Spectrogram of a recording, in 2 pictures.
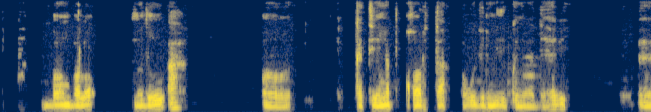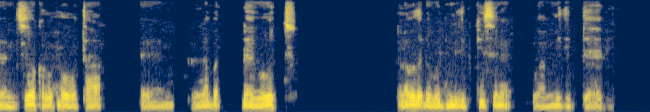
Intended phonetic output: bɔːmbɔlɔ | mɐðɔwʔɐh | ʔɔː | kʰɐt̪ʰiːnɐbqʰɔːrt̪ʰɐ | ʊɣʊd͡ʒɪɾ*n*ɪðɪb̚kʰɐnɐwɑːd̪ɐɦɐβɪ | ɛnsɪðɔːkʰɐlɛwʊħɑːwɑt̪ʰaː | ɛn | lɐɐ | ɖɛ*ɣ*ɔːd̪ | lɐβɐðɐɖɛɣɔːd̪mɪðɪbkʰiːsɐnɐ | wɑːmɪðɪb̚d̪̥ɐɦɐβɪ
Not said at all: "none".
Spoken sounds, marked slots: m, ɣ

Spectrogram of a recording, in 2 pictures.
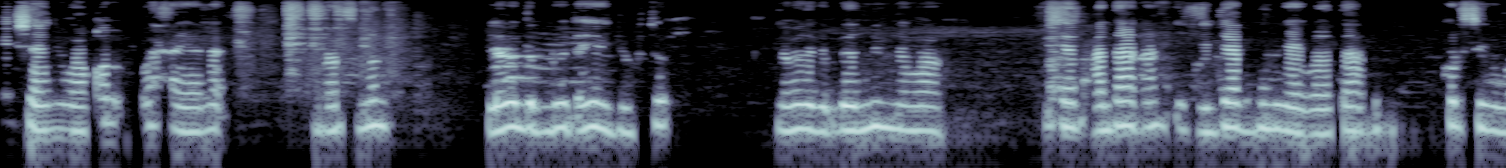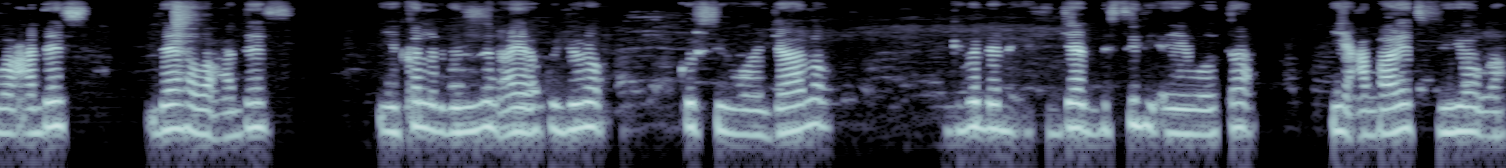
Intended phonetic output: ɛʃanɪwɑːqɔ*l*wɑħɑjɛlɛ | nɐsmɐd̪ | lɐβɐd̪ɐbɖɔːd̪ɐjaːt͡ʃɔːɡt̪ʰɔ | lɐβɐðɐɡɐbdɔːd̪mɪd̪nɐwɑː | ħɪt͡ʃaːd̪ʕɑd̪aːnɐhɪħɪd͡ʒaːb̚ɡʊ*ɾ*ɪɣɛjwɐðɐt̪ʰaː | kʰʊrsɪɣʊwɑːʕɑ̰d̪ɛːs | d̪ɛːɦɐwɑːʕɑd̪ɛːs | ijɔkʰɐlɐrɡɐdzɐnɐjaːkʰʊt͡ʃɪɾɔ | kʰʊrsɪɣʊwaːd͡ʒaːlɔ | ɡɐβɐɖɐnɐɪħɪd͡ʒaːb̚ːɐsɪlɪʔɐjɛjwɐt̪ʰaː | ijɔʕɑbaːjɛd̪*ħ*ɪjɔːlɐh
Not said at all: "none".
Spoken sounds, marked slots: l, l, f

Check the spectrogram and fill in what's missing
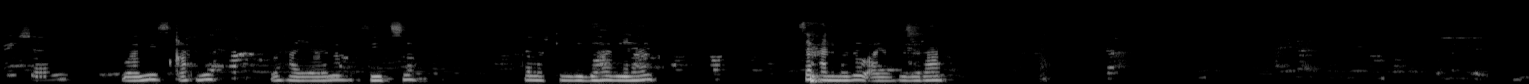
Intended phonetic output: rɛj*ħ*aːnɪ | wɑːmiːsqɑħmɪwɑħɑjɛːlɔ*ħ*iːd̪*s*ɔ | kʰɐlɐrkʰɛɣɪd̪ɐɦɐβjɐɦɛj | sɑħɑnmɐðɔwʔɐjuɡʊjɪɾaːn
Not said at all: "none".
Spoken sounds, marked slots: ʃ, f, s

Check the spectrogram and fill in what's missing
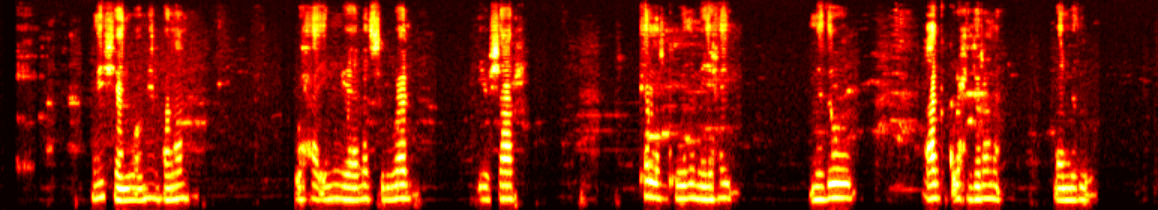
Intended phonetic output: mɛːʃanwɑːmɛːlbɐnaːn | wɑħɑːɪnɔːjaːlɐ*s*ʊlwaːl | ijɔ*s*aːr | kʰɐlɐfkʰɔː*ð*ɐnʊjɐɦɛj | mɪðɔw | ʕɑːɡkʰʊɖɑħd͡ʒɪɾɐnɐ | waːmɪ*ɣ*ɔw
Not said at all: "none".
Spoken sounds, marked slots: s, ʃ, ð, ð

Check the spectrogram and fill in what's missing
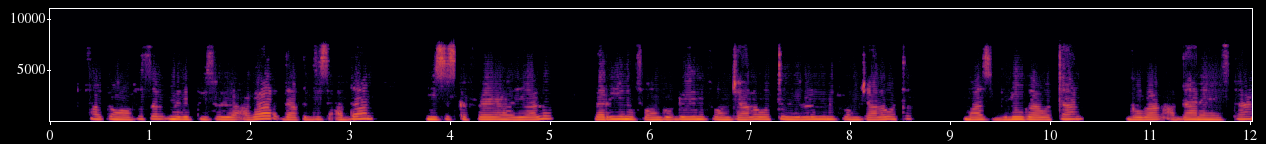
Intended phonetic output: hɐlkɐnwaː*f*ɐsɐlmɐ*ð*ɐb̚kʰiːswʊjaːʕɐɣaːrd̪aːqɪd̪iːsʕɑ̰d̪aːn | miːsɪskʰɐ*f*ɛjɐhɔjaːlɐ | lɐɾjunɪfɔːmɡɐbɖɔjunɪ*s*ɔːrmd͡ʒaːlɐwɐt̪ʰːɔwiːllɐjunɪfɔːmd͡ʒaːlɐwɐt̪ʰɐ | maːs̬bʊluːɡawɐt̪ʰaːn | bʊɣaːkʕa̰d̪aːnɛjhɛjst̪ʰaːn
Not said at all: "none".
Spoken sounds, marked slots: f, ð, f, f

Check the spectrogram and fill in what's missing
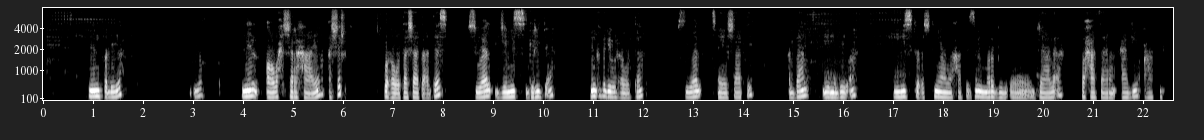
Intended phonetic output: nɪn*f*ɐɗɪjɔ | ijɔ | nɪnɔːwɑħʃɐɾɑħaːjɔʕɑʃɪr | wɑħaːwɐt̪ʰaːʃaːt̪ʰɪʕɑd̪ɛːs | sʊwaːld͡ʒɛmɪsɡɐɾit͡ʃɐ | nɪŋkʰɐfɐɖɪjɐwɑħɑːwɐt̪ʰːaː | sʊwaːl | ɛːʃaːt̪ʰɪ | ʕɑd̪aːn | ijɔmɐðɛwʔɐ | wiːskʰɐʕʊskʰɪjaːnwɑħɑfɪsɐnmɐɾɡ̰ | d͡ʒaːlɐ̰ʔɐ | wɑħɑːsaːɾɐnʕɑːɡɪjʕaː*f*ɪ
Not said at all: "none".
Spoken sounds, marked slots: f, f

